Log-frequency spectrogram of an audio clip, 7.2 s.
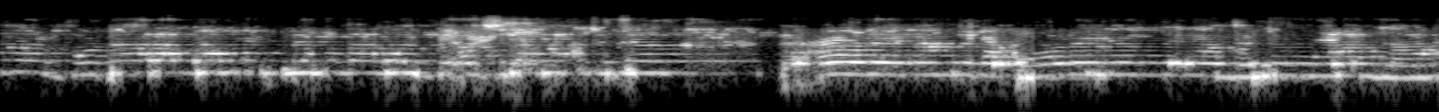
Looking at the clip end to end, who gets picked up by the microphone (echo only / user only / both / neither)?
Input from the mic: echo only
